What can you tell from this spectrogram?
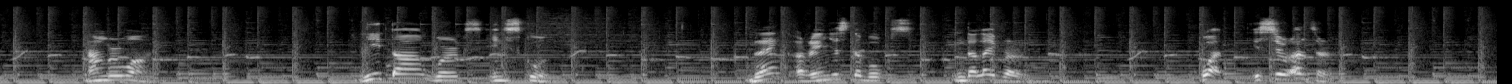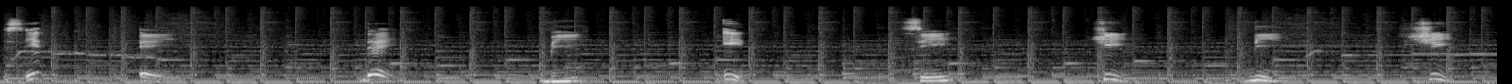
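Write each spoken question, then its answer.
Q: Lita works in school. Blank arranges the books in the library. What is your answer?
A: D: She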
